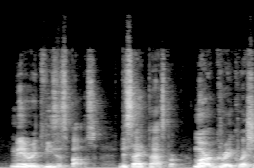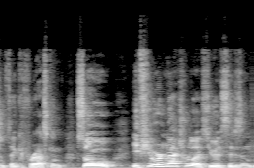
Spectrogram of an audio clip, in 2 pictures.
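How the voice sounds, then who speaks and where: The speech moves at a fairly quick pace with hardly any pauses. Its intonation is lively. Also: man, fairly high pitch for a man. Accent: non-native. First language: not English. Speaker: immigration help youtuber, not an attorney. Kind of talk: Q&A tutorial answering viewer comments. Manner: casual with frequent fillers and restarts.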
